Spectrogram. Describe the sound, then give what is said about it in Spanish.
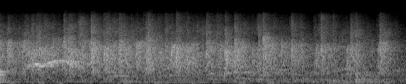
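Steady applause from a crowd, dense overlapping claps sustained at a fairly even, loud level for about four seconds, with a faint voice briefly audible underneath. “Un aplauso, por favor.”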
